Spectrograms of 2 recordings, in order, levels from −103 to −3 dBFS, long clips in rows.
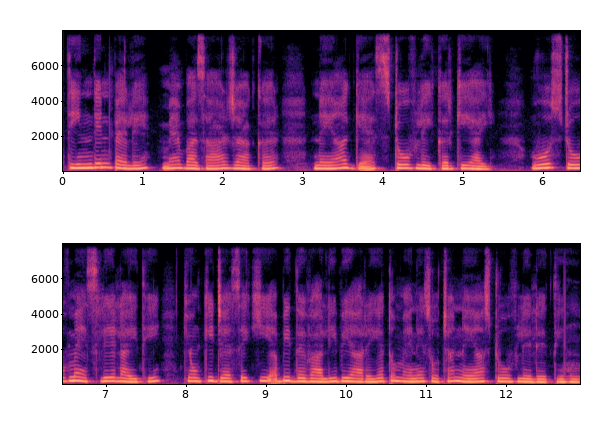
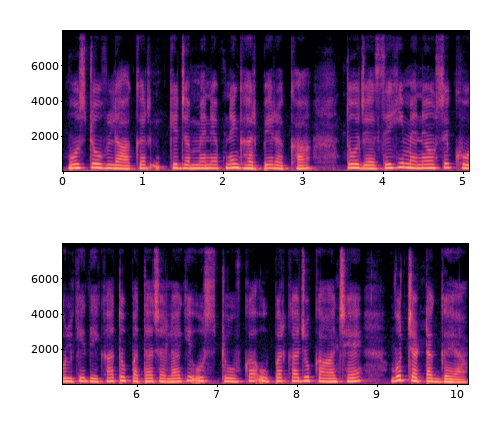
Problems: background sounds at intervals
